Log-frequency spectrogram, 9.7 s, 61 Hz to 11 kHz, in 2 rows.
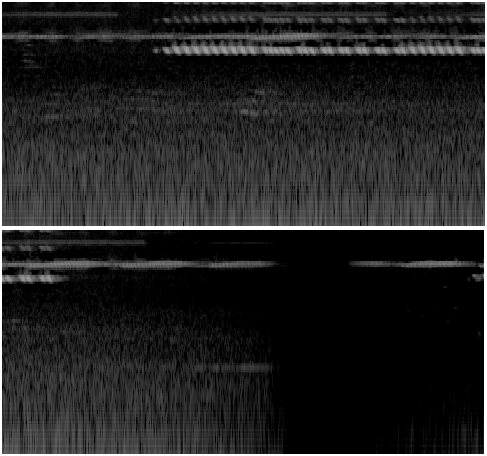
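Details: Crickets and other autumn insects chorusing at night in a home garden vegetable plot, recorded on a DR-40X. Several rapid pulsed high trills stack over a steady shrill hum for about four seconds, then fade, leaving the thin hum with a brief silent gap.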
